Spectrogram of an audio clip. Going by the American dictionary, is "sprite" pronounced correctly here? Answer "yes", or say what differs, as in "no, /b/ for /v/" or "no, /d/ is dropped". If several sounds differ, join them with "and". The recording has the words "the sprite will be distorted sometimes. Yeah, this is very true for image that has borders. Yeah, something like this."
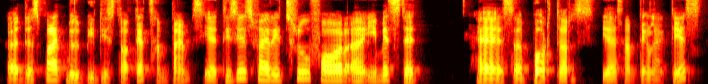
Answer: no, /ɹ/ is dropped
